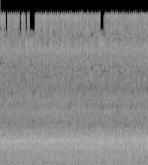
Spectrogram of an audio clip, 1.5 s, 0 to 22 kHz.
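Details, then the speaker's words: 1995 Honda Prelude Special Edition with new NGK wires and a new distributor cap: a smooth, even purr at steady idle with no ticking. A clean-running engine at normal idle. "look at the engine and here how she purrs very nicely no ticking it's really a super clean running engine"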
